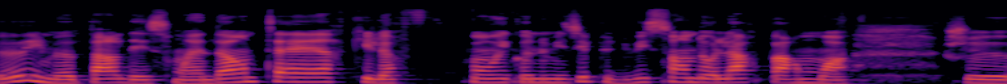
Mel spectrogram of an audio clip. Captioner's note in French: voix de l'interprète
